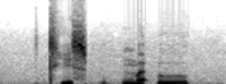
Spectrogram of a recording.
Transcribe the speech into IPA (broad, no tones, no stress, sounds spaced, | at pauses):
tʰ i s p ṵ p ŋ͡m ɐ ʔ u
